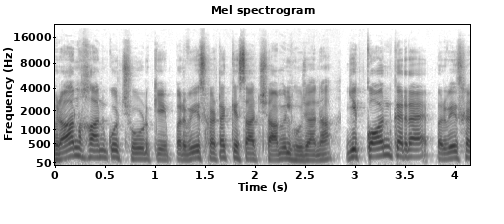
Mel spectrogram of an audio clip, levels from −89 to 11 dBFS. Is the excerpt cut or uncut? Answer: cut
